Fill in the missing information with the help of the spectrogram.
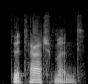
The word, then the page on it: detachment: American English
